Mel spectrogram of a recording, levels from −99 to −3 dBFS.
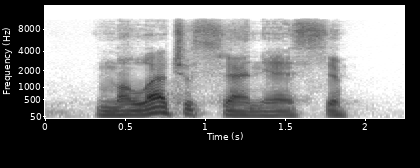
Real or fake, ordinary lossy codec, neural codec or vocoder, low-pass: fake; MP3, 96 kbps; codec, 24 kHz, 1 kbps, SNAC; 10.8 kHz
